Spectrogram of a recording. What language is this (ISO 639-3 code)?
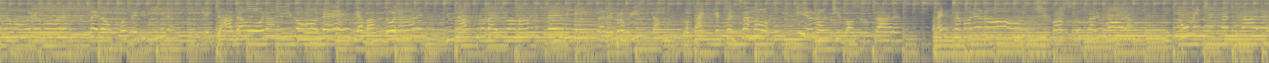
ita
